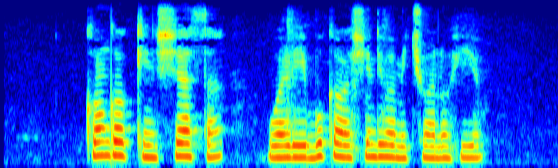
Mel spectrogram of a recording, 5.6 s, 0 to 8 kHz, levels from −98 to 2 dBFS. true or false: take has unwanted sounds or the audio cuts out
false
